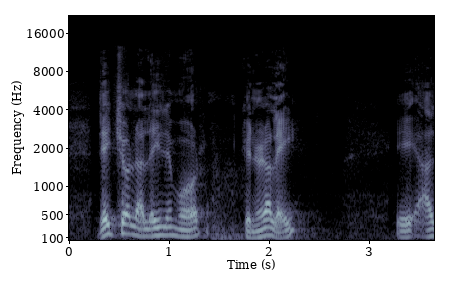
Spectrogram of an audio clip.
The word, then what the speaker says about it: Moore: La ley de Moore, que pronuncia Mateo con un acento aragonés, es Moore.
